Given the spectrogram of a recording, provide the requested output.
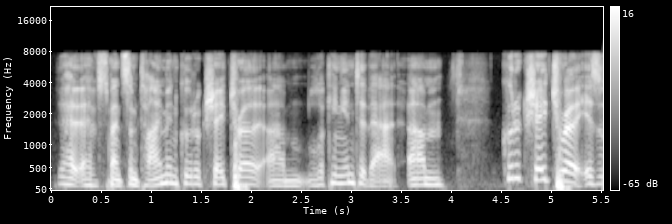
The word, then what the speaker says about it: Kurukshetra: So you're dealing with a text that's connected to an identifiable geographical location, and correct me if I pronounce this wrong, but Kurukshetra? – Kurukshetra, yes.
